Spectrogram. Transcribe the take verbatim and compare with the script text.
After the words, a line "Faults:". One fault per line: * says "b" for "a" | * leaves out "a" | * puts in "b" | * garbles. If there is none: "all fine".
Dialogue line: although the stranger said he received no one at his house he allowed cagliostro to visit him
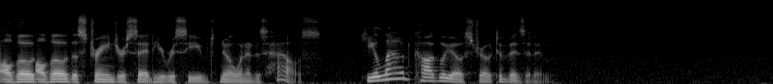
although although the stranger said he received no one at his house he allowed cagliostro to visit him
Faults:
* puts in "although"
